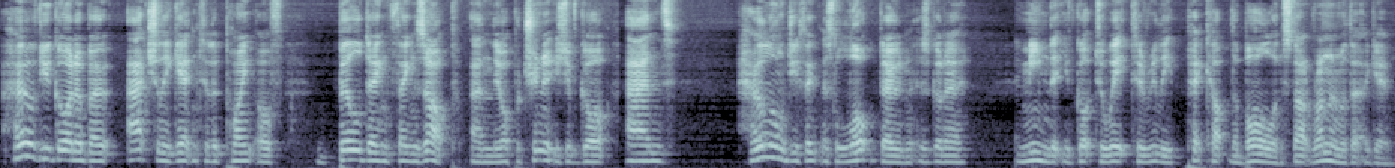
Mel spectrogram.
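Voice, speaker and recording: A man hosts a music podcast with a voice of middling pitch. He frames long, winding questions for his guest, building context before getting to the point. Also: moderate pace. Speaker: podcast host. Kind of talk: interviewer questions.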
